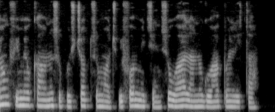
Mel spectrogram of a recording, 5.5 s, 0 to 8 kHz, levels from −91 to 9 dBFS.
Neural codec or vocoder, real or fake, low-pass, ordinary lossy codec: none; real; none; none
